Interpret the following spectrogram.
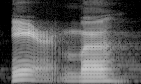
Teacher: kemudian tak marbuto ketika berhenti atau wakaf disukunkan berbunyi huruf H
